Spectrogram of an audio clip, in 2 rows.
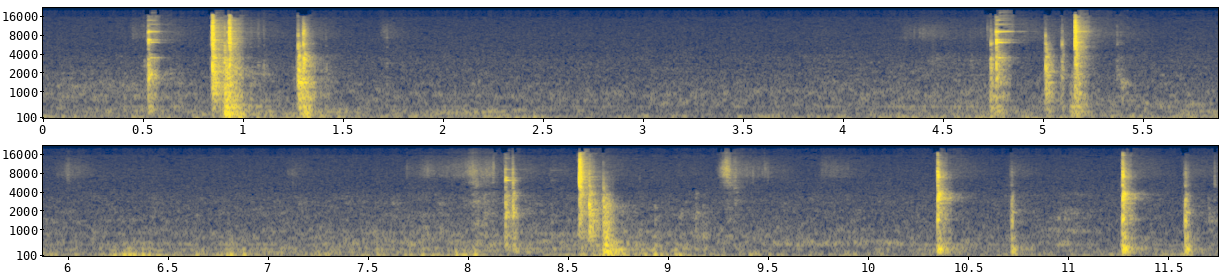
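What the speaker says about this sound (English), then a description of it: "The 2 bolts we took out will be torqued at 33 foot-pounds." Sharp, sparse metallic clicks from a torque wrench tightening the power steering pump bolts on a 2008-2012 Honda Accord, heard in short clusters with quiet gaps between them.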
